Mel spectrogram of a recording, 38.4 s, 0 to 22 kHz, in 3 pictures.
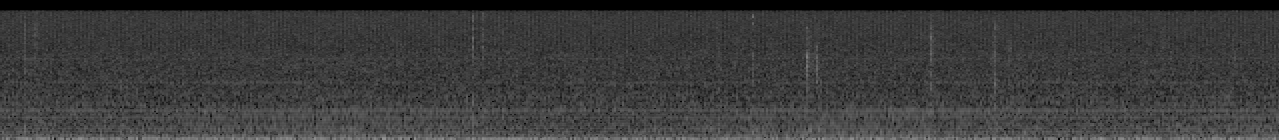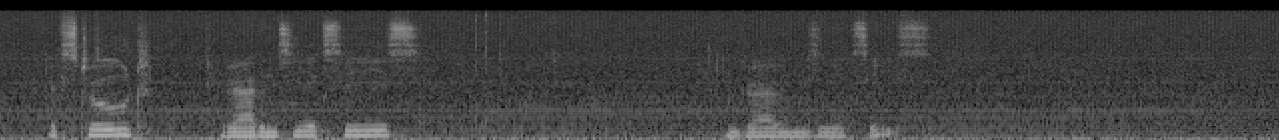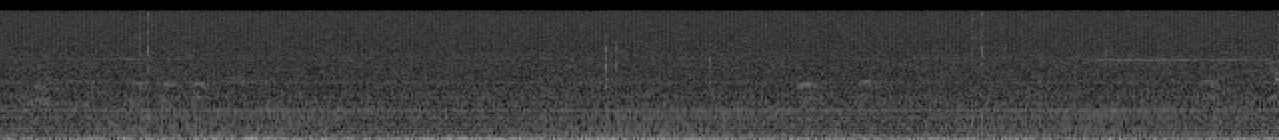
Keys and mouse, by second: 0.3-2.0 drag, 1.3 Tab, 4.7-6.5 drag, 6.2 a, 7.2-9.4 middle drag, 8.1 KP_1, 11.6-13.3 middle drag, 13.3 e, 14.9 g, 17.9-20.9 middle drag, 19.8 g, 27.3-32.7 middle drag, 31.7 g, 35.9-38.3 middle drag.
